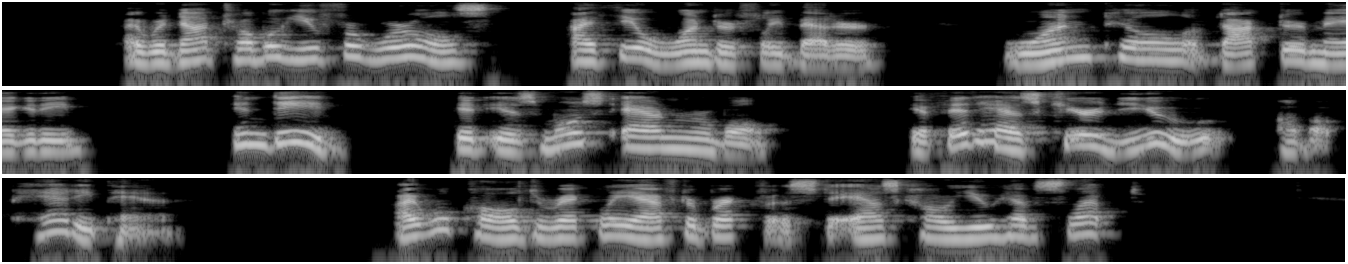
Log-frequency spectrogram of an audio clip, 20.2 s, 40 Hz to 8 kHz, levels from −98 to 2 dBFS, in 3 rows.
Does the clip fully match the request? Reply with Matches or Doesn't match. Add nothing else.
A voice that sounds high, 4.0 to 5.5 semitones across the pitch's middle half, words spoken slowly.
Matches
